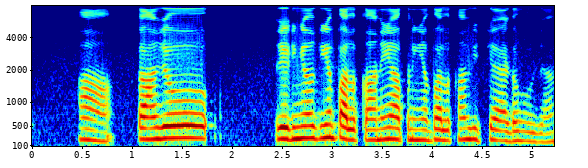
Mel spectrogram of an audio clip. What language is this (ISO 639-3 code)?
pan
